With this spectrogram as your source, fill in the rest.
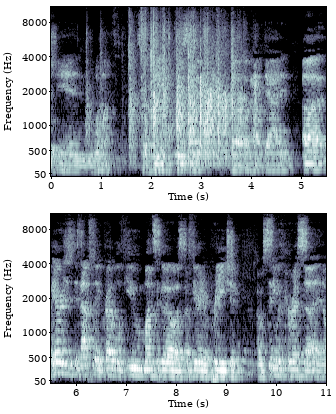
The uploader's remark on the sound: Our apologies that the audio isn't a clear as usual.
